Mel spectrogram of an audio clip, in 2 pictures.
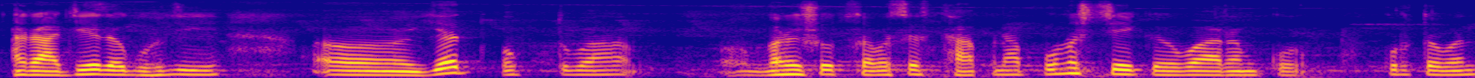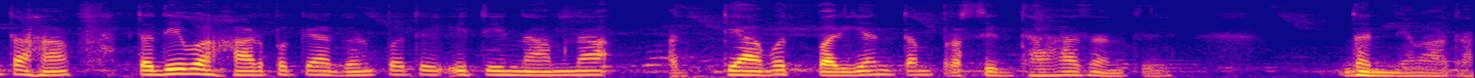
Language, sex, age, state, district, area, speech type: Sanskrit, female, 45-60, Maharashtra, Nagpur, urban, spontaneous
